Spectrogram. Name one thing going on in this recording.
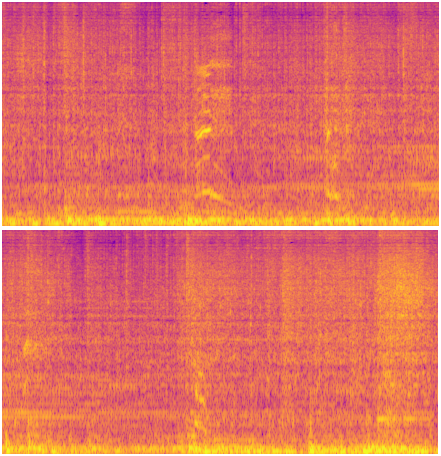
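A low storm wind rumbles steadily.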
